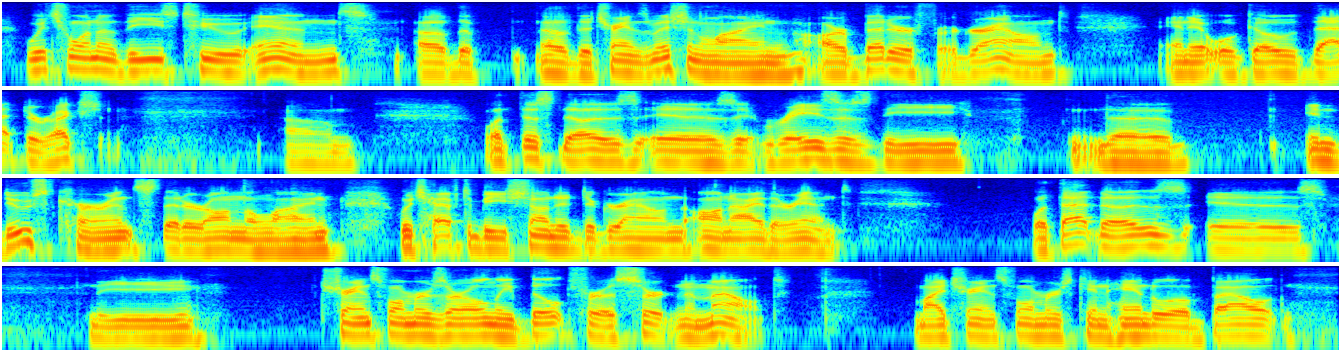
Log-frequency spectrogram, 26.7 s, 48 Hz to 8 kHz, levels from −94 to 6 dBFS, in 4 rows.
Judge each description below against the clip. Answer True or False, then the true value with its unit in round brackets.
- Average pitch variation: False (2.3 semitones)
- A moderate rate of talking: True (150 wpm)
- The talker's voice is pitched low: True (105 Hz)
